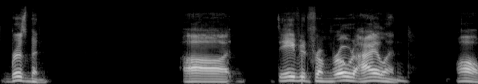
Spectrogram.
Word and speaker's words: Brisbane: You like how I said it right? Brisbane, right? Not Brisbane. It's Brisbane.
